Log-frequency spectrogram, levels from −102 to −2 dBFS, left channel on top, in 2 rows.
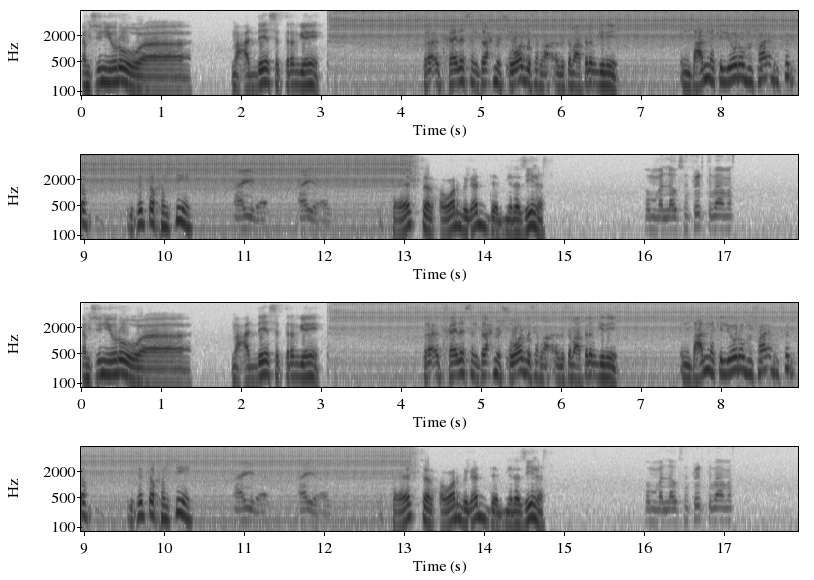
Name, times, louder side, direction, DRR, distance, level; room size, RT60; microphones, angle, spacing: voice 1, 0.0-1.4 1.9-3.0 4.3-6.7 7.5-9.0 9.5-10.4 12.9-14.8, left 1 dB, 10° left, 0.5 m, -26 dB
Domestic sounds home sounds, 3.1-13.2, left 8 dB, 35° left, 3.7 m, -37 dB
voice 2, 5.3-5.8 8.2-8.7 9.0-9.3 10.9-11.3 11.6-12.1 16.0-17.1, left 3 dB, 65° left, 1.5 m, -38 dB
head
